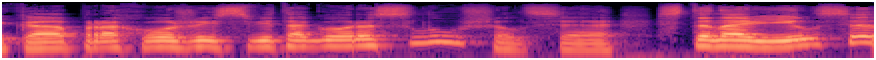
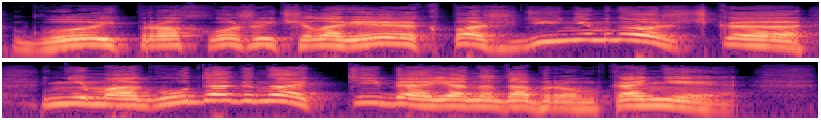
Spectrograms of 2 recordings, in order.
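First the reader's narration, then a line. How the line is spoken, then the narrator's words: Loud shout. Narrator (Russian): Закричал тут Святогор да громким голосом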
